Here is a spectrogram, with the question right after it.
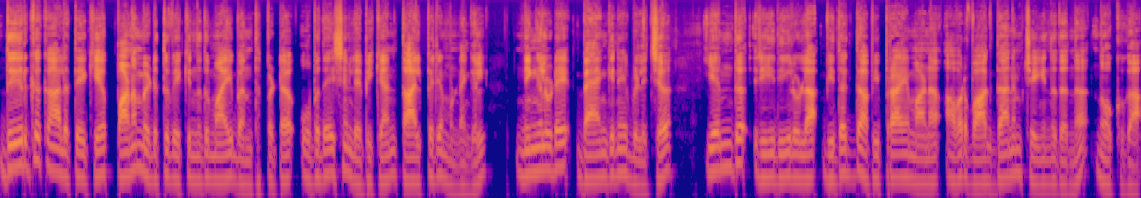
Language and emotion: Malayalam, neutral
